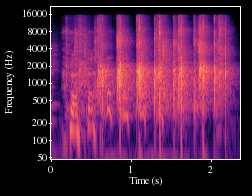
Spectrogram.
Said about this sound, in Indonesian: Tepuk tangan dong, boleh dong?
